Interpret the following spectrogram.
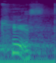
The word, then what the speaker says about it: kissed: Entonces, si yo digo kissed, termina como una T.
